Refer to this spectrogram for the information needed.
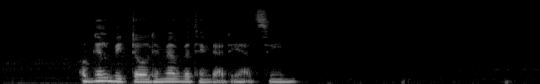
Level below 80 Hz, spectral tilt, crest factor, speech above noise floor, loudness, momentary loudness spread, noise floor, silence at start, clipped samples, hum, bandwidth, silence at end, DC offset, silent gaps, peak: -62 dBFS; -7 dB/octave; 18 dB; 40 dB; -32 LUFS; 10 LU; -70 dBFS; 0.8 s; under 0.1%; none; 14 kHz; 0.3 s; under 0.1%; none; -16 dBFS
